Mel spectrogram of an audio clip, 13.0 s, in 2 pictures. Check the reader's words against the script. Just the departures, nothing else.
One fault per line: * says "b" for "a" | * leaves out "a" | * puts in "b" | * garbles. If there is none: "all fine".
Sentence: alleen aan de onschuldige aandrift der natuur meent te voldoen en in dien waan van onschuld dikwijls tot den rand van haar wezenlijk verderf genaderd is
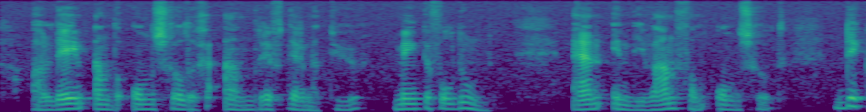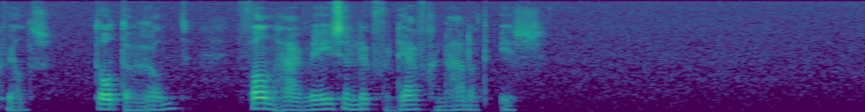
all fine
